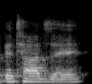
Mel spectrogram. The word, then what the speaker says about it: Bitadze: In Goga Bitsa, I don't know why I tried to say his name. – Batadze, I believe. – Goga Bitadze.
